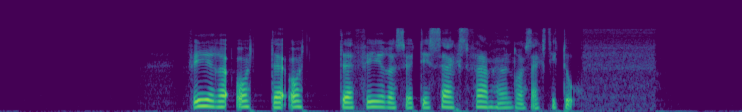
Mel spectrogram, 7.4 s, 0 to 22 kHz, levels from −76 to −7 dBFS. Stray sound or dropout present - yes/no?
no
